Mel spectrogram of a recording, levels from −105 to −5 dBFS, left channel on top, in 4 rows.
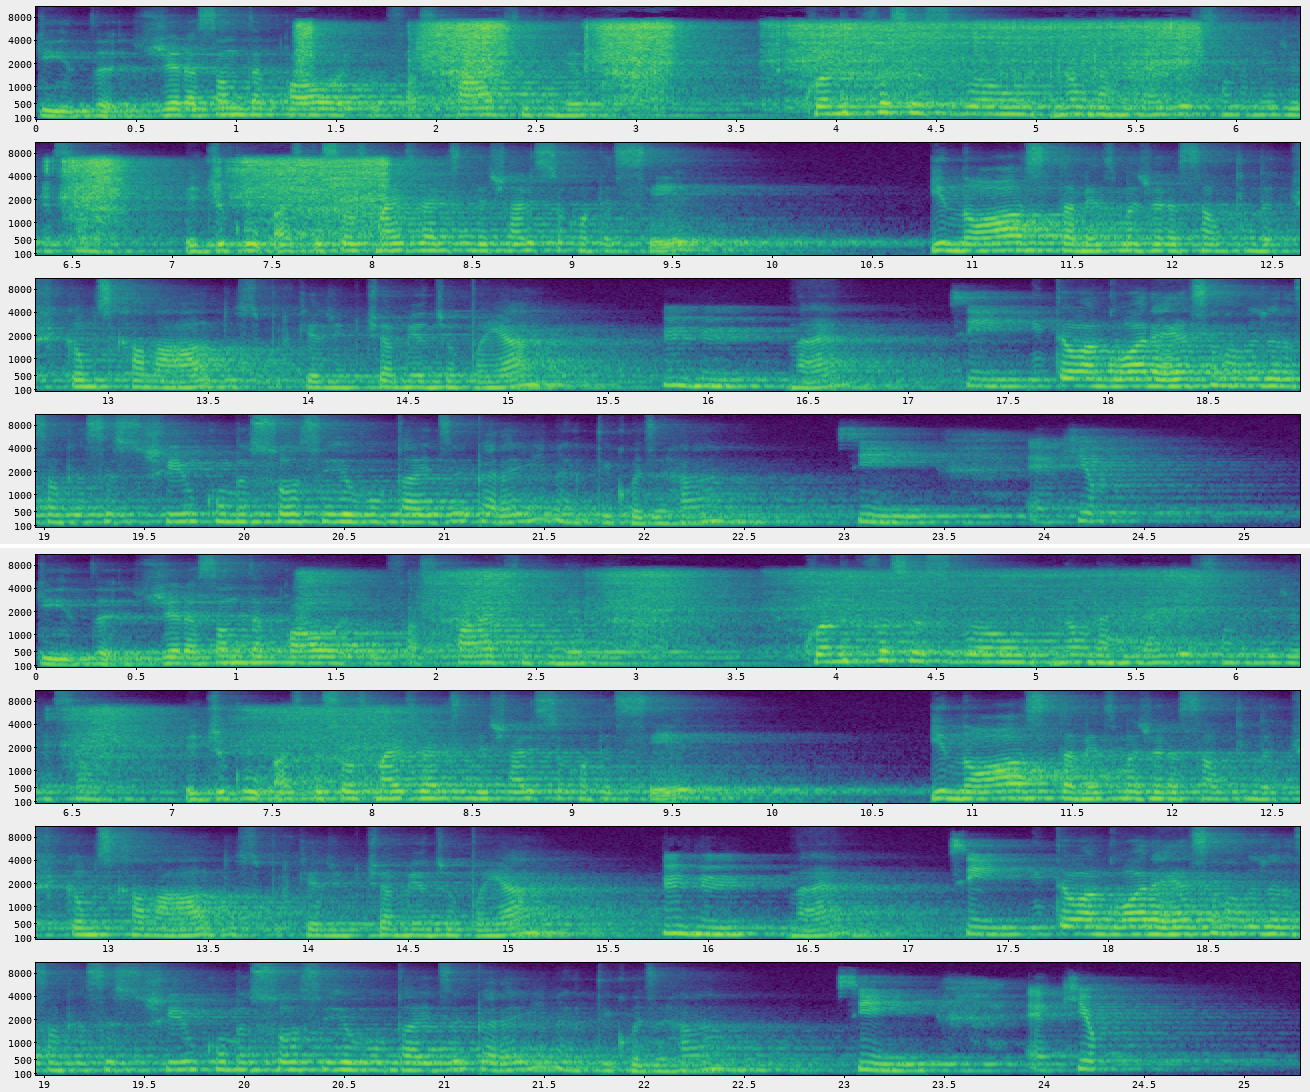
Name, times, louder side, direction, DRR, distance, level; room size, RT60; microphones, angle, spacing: voice 1, 0.0-3.0 3.8-9.6 10.8-15.2 16.4-16.7 17.6-22.5, equal, 5° left, 4 dB, 0.6 m, -26 dB
sound 1, 1.3-1.4 1.9-2.4 2.7-3.2 3.6-5.9 6.3-6.8 7.2-8.1, left 12 dB, 85° left, 0.4 m, -25 dB
voice 2, 15.8-16.2 17.2-17.6 23.0-24.3, right 2 dB, 35° right, 6 dB, 0.5 m, -29 dB
11.0 x 4.1 x 7.3 m, 3.0 s
head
